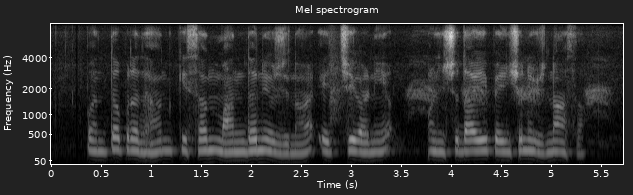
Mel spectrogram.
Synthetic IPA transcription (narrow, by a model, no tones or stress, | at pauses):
pənt̪əpɾəd̪ʱankisanmand̪ʱənjod͡ʑnaett͡ɕʰiːɡaɽ̃iːənɕud̪aiːpẽnɕənjod͡ʑnaːsa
